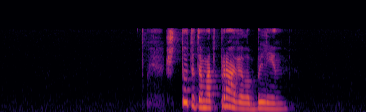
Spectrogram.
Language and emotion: Russian, angry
